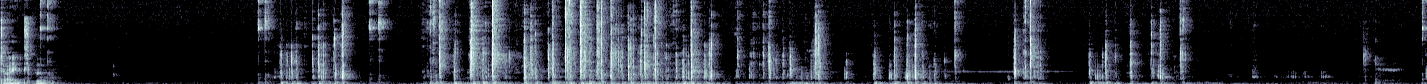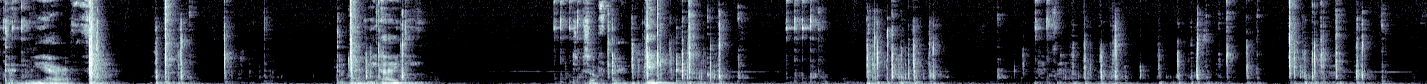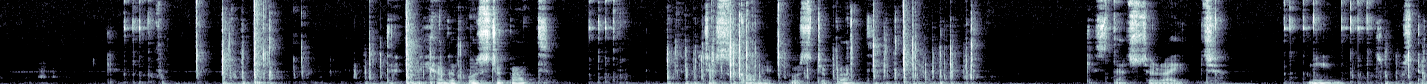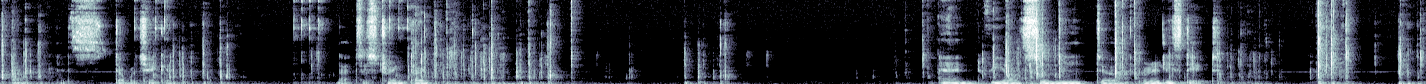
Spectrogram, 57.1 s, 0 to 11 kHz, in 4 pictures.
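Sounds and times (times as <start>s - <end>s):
typing on computer keyboard: 2.6s - 13.3s, 15.2s - 17.0s, 19.8s - 28.3s, 28.9s - 33.2s, 34.4s - 38.4s, 41.4s - 43.4s, 44.1s - 50.6s, 51.8s - 57.0s.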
